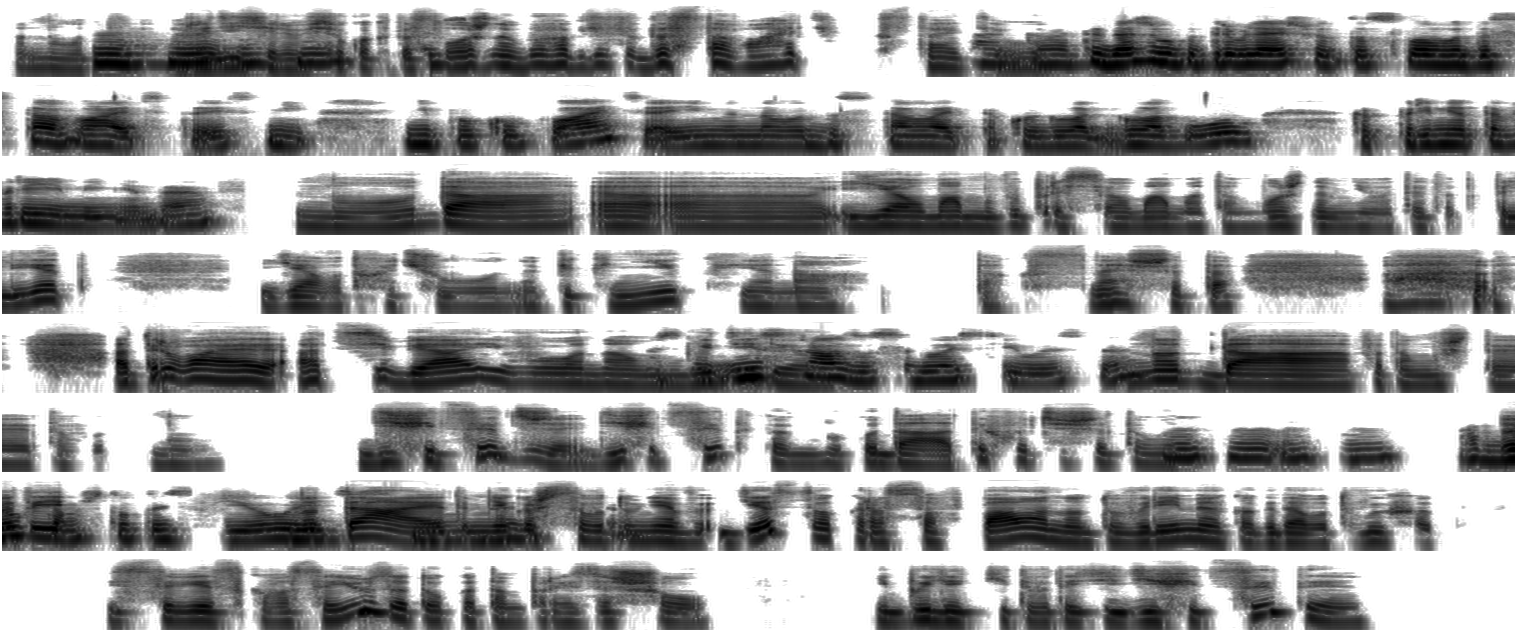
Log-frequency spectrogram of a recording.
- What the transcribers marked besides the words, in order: laughing while speaking: "сложно было где-то доставать"; tapping; chuckle; drawn out: "да"
- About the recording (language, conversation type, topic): Russian, podcast, Какая мелодия возвращает тебя в детство?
